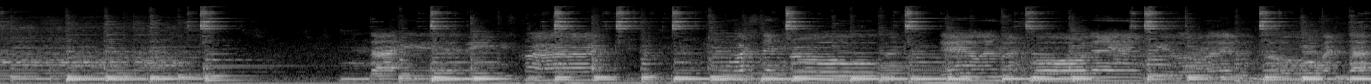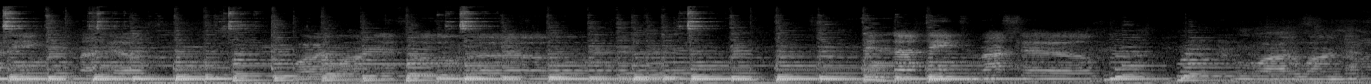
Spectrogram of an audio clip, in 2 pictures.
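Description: Ukulele strummed in a steady rhythm with a wavering melody line carried above it and sharp ticks marking the beat. The playing drops out briefly about two seconds in, then picks up again.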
